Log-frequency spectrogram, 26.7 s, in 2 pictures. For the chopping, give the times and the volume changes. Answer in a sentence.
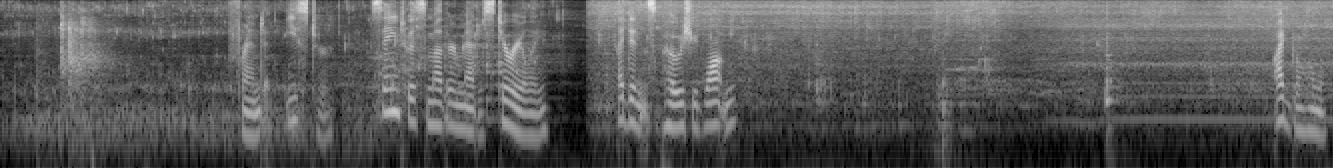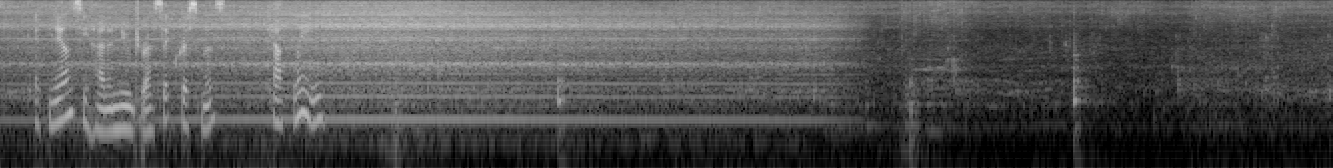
The chopping can't be heard in this clip.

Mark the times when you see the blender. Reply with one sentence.
You can hear the blender from 10.3 to 22.1 s.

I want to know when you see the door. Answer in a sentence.
The door can be heard from 0.3 to 1.6 s.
